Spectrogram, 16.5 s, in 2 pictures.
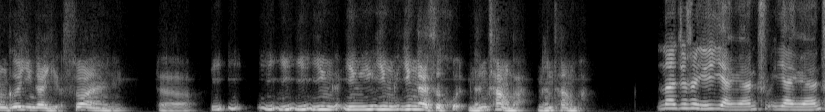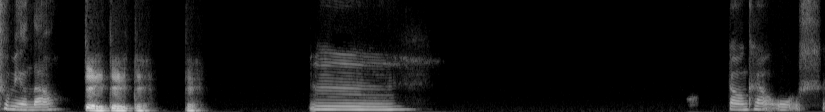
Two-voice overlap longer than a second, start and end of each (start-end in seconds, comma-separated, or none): none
